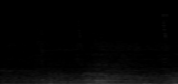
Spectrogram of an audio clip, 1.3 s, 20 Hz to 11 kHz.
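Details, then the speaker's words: Holden VU-VY Commodore naturally aspirated Ecotec V6 running after flash-writing the HO calibration to the ECU, switched fully off and restarted; quiet smooth hum swells slightly with a light blip and settles, no stumble; normal running. "as you can hear car is running fine now because we disabled the"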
